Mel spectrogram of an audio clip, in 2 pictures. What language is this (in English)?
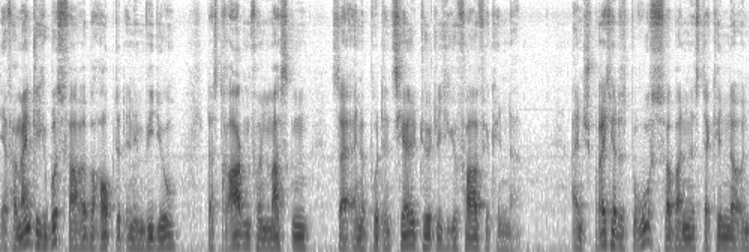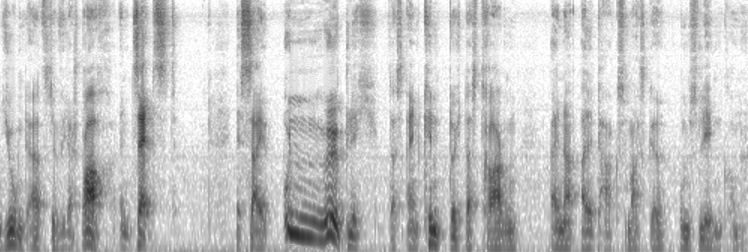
German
